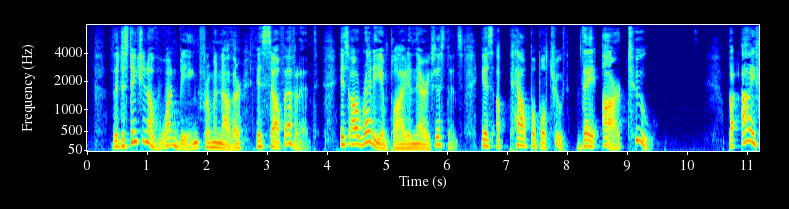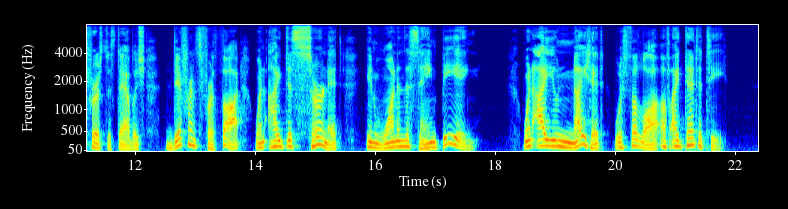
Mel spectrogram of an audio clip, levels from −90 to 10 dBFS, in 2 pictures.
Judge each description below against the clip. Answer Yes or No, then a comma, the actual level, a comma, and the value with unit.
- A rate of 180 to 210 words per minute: No, slow, 135 wpm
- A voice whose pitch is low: Yes, low, 130 Hz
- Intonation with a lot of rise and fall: Yes, wide, 6.4 semitones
